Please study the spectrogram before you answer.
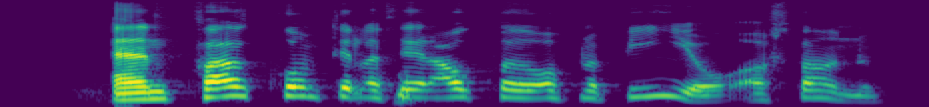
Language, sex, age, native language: Icelandic, male, 40-49, Icelandic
